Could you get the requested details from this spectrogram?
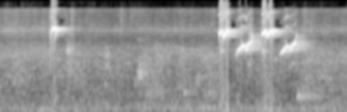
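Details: Cinereous tit, locally gelatik batu, calling as a lure for other birds: one sharp high whistle, then a rapid run of high whistles alternating with lower rising notes.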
